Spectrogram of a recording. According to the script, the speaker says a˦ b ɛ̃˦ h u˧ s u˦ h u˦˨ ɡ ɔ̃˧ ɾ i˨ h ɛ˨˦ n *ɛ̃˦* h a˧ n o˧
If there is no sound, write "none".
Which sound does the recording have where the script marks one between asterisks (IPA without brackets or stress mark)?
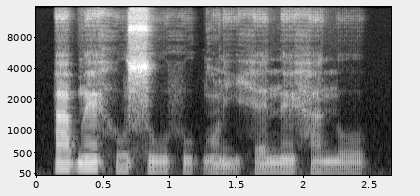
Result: ɛ̃˦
